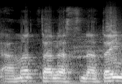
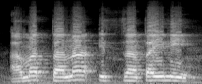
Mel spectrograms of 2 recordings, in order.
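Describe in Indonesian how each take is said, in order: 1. Bunyi i sebelum 'thnataini' dihilangkan. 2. Bunyi i sebelum 'thnataini' dibaca. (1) "Tapi amattana tsnatain karena hamzanya hamzah wasal" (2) "enggak dibaca amattana ithnataini"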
